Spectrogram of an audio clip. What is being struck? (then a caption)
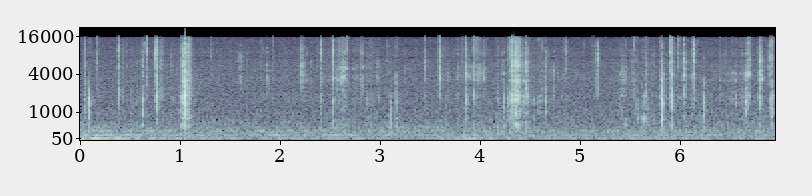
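Bar of soap cut with a small blade. A small blade with a yellow handle cuts and scrapes shavings off a solid white oval bar of soap held in the palm. The result is an irregular run of short, dry, bright clicks and crisp scrapes, with a few louder, longer scraping strokes over a quiet, low hum.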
